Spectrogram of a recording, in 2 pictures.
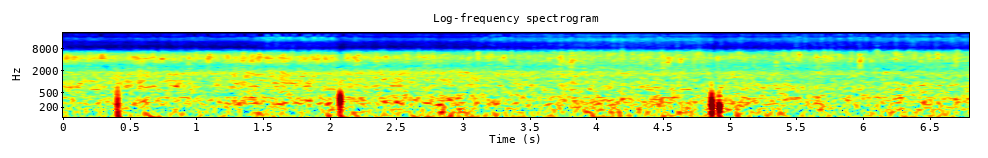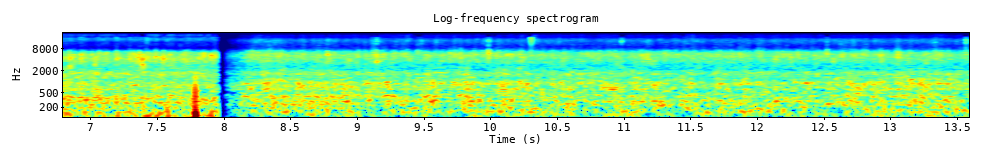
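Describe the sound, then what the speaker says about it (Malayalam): Heavy summer rain pours down in a steady, dense roar, with a few brief clicks of drops striking nearby surfaces and a momentary dip near the end before the downpour resumes. "നല്ല മഴയായിരുന്നു കേട്ടോ. നല്ല തണുത്ത മഴ നിന്നങ്ങോട്ട് പെയ്തു."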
